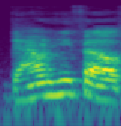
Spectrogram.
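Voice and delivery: ordinary delivery

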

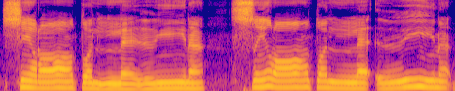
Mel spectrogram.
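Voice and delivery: সিরাতাল্লাযীনা slow, dhal not জ; tongue-tip dhal. Shown as a demonstration. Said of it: "জিহ্বার আগা থেকে".

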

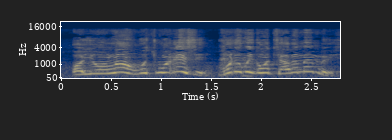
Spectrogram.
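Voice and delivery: high, loud, insistent questioning; retold confrontation, voice pushed up and loud; exasperated demand. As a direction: press hard for a straight answer. Acted demand for a straight answer.

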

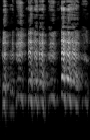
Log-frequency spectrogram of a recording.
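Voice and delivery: high, loud cackling laugh; eerie hyena laugh. Acted. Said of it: "laughing eerily".

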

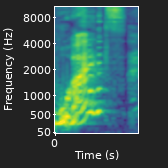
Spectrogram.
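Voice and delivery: high, loud shocked squeal; shocked friend. Acted. Friend hearing about a sudden proposal, high shocked squeal. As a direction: shriek it in disbelief.

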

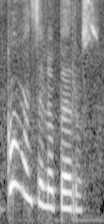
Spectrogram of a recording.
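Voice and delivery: grito agudo y fuerte a los perros; exclamación. Acted. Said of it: "exclamó". (la zorra grita a los perros que se coman el rabo)

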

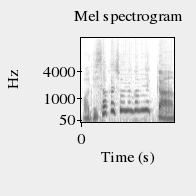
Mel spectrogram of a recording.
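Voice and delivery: very high, stiff Busan-tinged Seoul imitation; a Busan native straining to sound Seoul; Busan person faking Seoul speech. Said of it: "서울말 쓰려고 하는, 노력하는 부산 사람". (서울말 흉내 내는 높은 톤의 부산 억양)

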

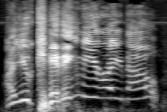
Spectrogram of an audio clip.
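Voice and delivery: high, squealing disbelief; squealed outrage at being suspended; outraged disbelief. Real, not acted. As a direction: cry out like you can't believe it. Outraged aside.

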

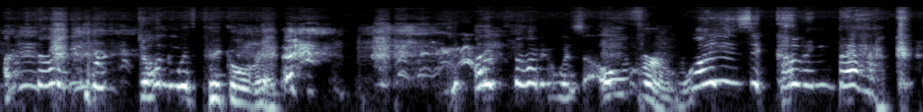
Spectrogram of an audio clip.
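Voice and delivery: high, laughing shout of despair; exasperated shout. Real, not acted. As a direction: cry out in mock anguish.

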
